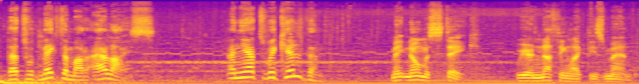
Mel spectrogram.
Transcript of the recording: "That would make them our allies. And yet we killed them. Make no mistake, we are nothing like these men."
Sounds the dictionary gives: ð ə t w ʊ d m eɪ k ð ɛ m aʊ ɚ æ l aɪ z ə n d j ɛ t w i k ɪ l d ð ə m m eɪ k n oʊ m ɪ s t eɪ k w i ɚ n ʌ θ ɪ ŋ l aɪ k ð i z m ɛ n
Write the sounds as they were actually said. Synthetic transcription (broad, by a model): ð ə t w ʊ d m eɪ k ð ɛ m aʊ ɚ æ l aɪ z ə n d j ɛ t w i k ɪ l d ð ə m m eɪ k n oʊ m ɪ s t eɪ k w i ɚ n ʌ θ ɪ ŋ l aɪ k ð i z m ɛ n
